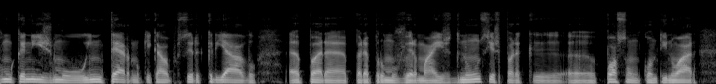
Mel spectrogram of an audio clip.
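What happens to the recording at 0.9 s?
Nothing goes wrong at 0.9 s: the speech carries on intact through that moment, with only the ordinary character of the call path's Opus coding and no dropout, glitch or other fault.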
